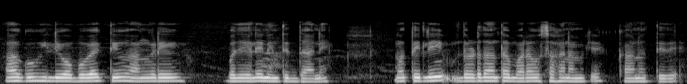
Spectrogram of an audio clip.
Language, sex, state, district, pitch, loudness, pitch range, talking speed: Kannada, male, Karnataka, Koppal, 155 Hz, -15 LUFS, 145-160 Hz, 120 wpm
